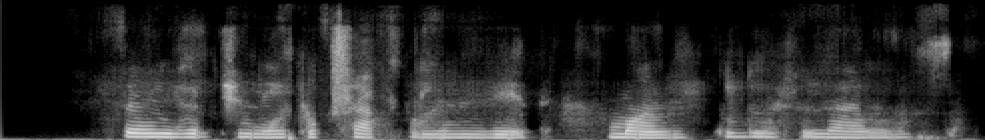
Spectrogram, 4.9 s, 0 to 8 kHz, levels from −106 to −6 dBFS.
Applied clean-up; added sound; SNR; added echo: neural mask model Resemble Enhance denoiser.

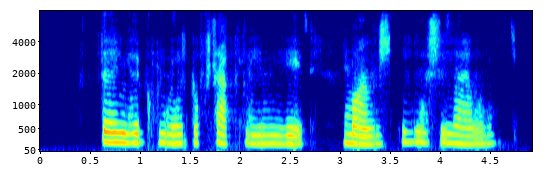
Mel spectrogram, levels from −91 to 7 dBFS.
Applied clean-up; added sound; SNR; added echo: neural mask model DeepFilterNet 3.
